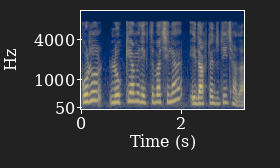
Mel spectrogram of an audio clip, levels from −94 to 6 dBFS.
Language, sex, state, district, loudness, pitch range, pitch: Bengali, male, West Bengal, Jalpaiguri, -19 LUFS, 210-275 Hz, 240 Hz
